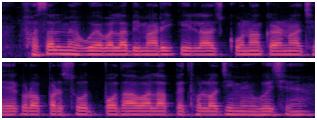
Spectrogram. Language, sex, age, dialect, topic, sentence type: Maithili, male, 25-30, Angika, agriculture, statement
